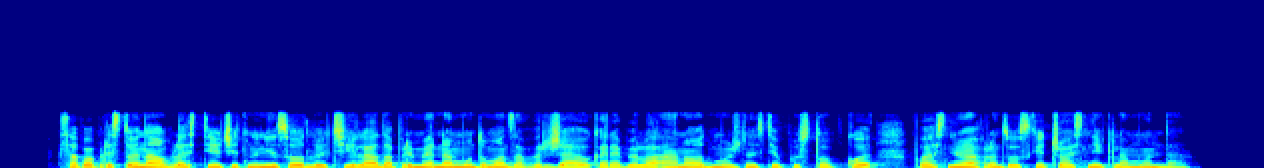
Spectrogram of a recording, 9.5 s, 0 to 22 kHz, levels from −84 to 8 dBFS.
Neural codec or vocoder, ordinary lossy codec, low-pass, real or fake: none; none; 7.2 kHz; real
